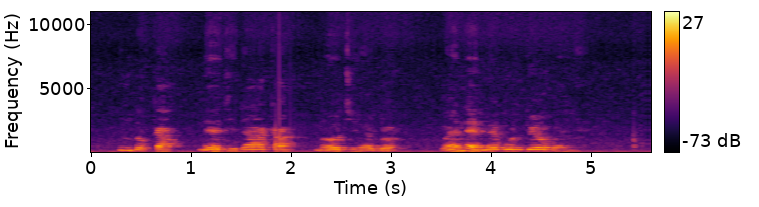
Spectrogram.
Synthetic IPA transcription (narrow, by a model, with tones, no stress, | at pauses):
n̩˦dʊ˨ka˦ne˨e˦d͡ʒi˨da˦a˦ka˦ | no˨˦d͡ʒi˨e˦ɡo˦ | we˨˦ne˨me˦ɡʷu˦n̩˦dɪ˦o˦be˨ɲe˨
